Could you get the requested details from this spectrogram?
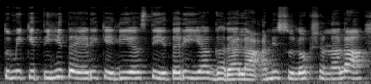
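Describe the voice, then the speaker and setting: A self-assured, scheming elder brother, read out by a woman narrator in a high voice, speaking smugly in a serial recap. The reading is plain and barely disguised, with a confident, scheming tone. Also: steady tone, normal speed, close to an everyday voice. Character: scheming elder brother, middle-aged man, smug.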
